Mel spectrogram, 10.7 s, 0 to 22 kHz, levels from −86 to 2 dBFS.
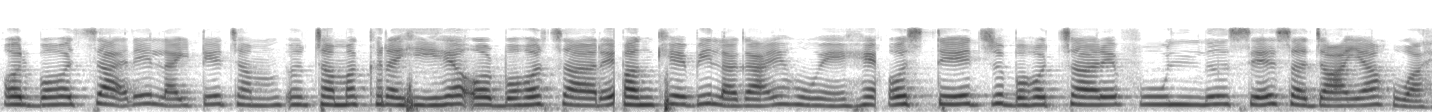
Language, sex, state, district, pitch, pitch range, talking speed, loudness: Hindi, female, Uttar Pradesh, Deoria, 275 Hz, 260-280 Hz, 145 wpm, -24 LUFS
